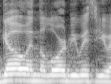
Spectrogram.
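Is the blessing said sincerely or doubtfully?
sincerely. It is said as a plain, sincere blessing.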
